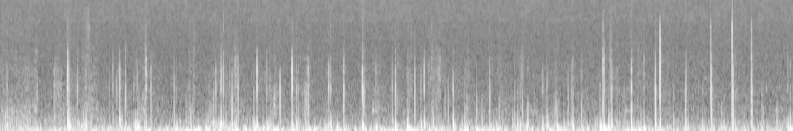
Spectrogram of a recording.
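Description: Long black pointed plastic fake nails, small and hollow fingertip covers, are tapped and clicked together close to the mic. The result is a steady stream of quick, sharp, bright clicks that die away almost at once, layered over a soft, low rumble.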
